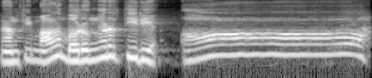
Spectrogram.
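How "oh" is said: long, drawn-out high "oh"; belated realisation. Acted. Listener finally understands the joke at night, drawn-out mock realisation. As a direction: stretch it out as if finally getting it.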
